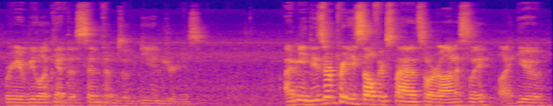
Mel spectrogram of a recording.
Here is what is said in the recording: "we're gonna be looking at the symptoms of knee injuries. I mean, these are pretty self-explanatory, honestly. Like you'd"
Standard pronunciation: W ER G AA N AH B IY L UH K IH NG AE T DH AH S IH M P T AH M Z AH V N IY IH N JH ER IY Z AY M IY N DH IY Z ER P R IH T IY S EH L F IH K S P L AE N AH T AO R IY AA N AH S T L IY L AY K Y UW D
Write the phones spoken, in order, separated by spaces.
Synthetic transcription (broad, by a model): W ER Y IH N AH B IY L UH K IH NG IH T DH AH S IH M P T AH M Z AH V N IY IH N JH ER IY Z AY M IY N DH IY Z ER P R IH T IY S EH L F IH K S P AE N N S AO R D AA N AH S T L IY L AY K Y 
